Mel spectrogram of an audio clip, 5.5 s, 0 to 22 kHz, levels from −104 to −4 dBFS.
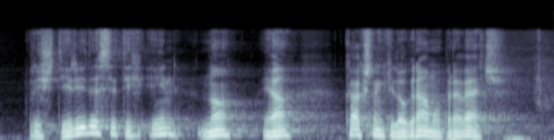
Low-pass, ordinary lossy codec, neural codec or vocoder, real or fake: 9.9 kHz; none; vocoder, 22.05 kHz, 80 mel bands, WaveNeXt; fake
